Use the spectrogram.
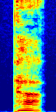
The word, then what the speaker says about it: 닭: 닭, If you take a close notice at the 받침, you would notice the first consonant is silent, and the second consonant is pronounced.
